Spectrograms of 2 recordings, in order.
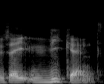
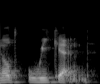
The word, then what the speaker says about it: weekend: pronounce this english but the w we pronounce is dutch so you say weekend and not weekend or weekend not uh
